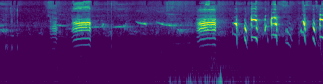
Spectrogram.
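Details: Zebra finches in a cage aviary, white and gray birds together, with a few loud nasal buzzy calls followed by a run of quick sharp chirps, plus a low rumble in between.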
